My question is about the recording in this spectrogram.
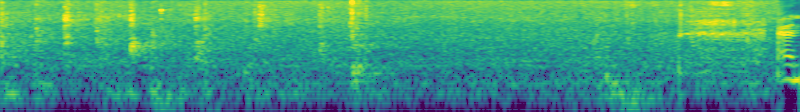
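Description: An audience applauding: a steady patter of many hands clapping.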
